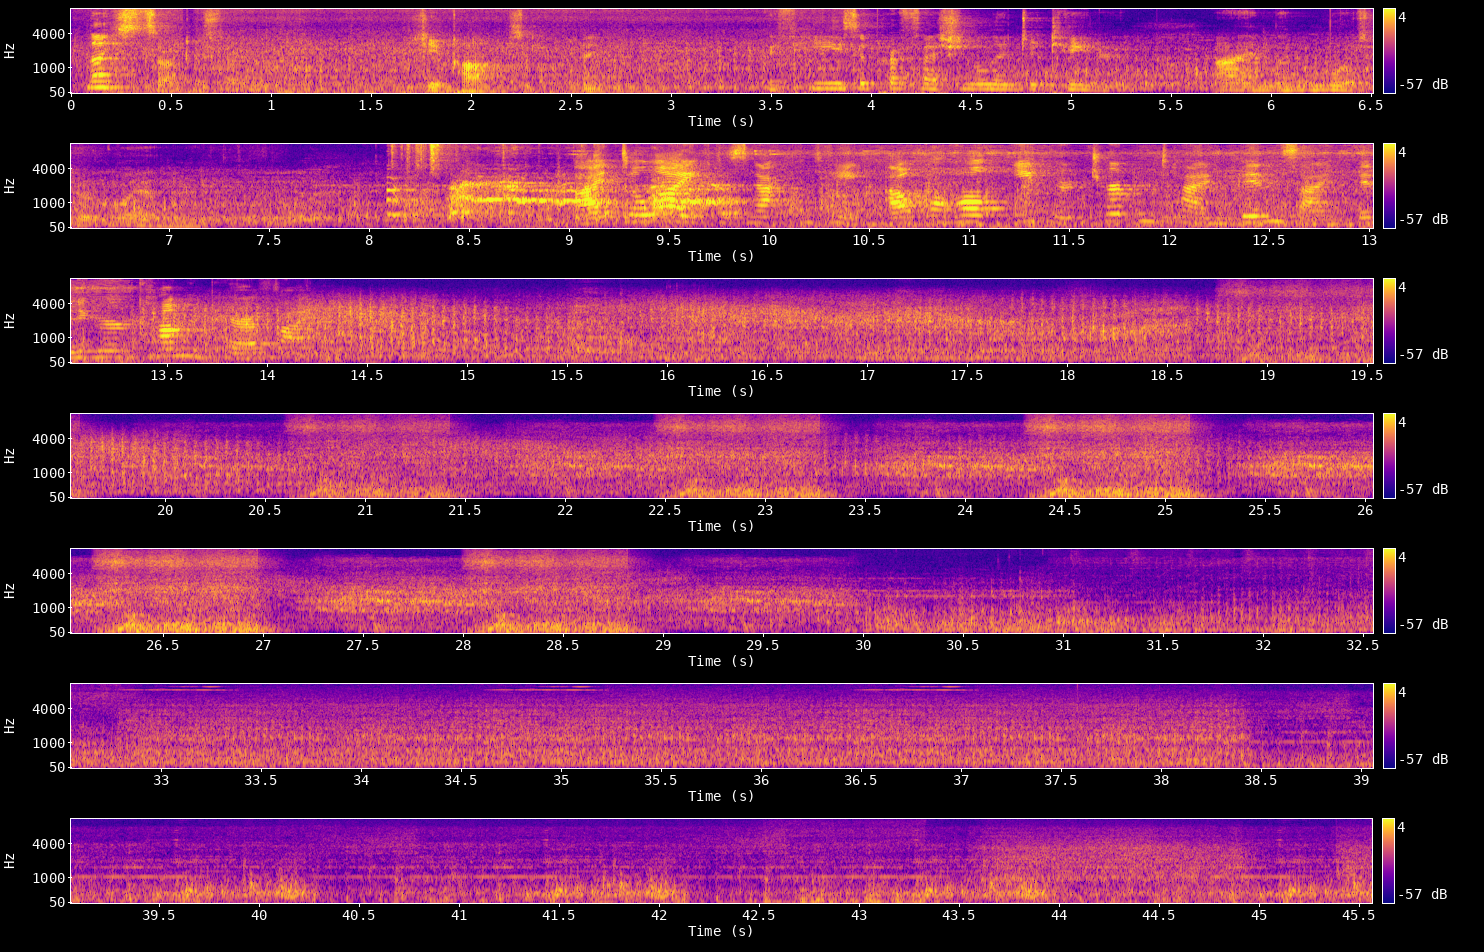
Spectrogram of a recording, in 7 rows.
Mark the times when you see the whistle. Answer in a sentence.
The whistle can't be heard in this clip.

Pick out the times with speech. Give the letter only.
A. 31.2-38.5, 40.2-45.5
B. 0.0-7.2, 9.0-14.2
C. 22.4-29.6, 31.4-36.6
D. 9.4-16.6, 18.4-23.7
B.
